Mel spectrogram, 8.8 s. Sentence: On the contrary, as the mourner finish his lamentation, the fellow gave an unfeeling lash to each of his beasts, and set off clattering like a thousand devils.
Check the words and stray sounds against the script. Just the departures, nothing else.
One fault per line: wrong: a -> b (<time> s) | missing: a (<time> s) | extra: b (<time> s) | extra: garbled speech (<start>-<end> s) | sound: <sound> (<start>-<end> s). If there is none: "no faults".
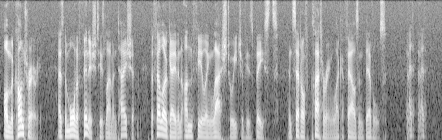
wrong: finish -> finished (1.6 s)
sound: laugh (8.1-8.5 s)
